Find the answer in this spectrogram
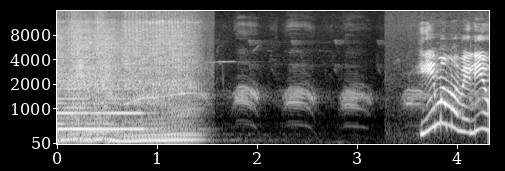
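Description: Background film music that cuts off about a second and a half in, followed by a crow cawing three times in even succession.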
